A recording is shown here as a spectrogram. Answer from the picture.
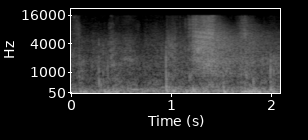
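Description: Footsteps and shoes shuffling on a wooden sports-hall floor, with a few light taps and a brief scuff a little past the middle.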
